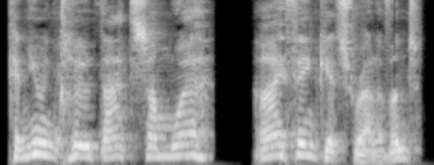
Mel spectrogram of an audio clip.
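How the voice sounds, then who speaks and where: A man playing a job applicant in a scripted listening dialogue, answering questions in a relaxed way and thinking aloud. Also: sits high, a little fast, breathy edge.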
